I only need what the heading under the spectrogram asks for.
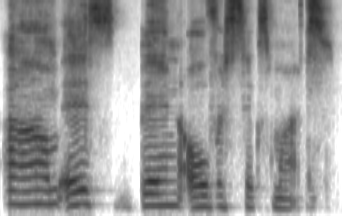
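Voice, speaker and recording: A woman's voice: fairly low pitch, slow pace, dry recording. Breathless polite woman caller. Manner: polite, hesitant. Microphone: video call.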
